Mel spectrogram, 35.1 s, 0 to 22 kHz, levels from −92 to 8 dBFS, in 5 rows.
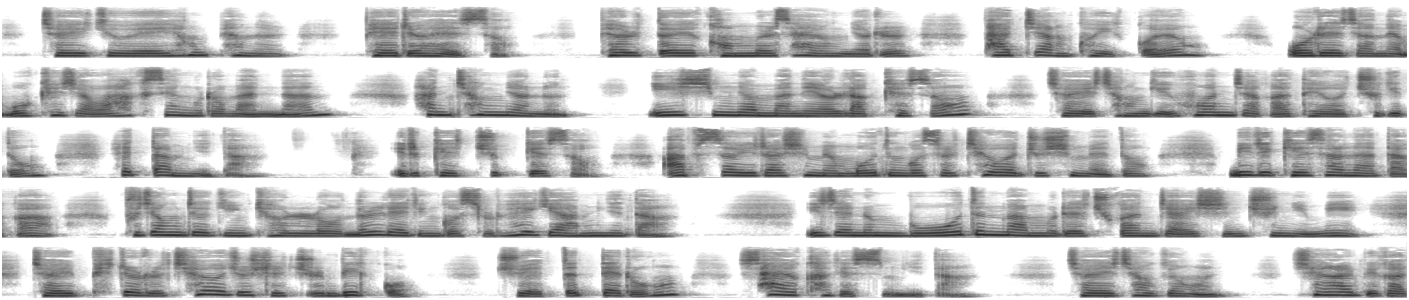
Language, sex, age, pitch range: Korean, female, 50-69, 170-210 Hz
